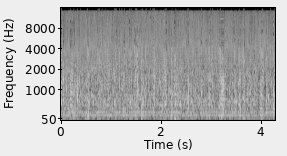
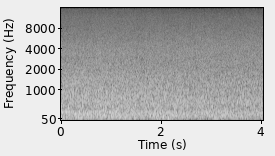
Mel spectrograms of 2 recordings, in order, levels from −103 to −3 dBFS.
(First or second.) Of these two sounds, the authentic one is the second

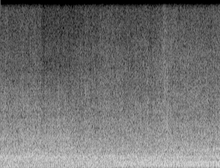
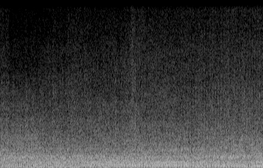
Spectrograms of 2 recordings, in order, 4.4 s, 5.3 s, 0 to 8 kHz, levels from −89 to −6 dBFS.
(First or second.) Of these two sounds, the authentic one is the second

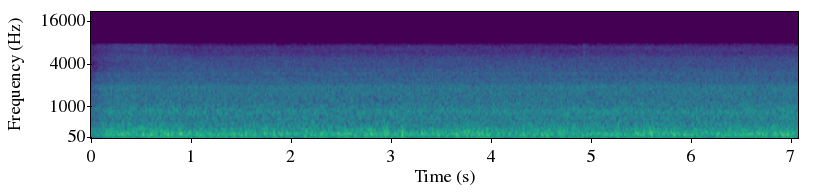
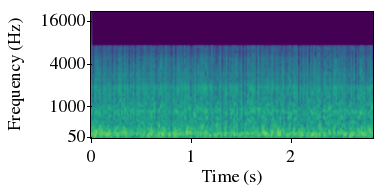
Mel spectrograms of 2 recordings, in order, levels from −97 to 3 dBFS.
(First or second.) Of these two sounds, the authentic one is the first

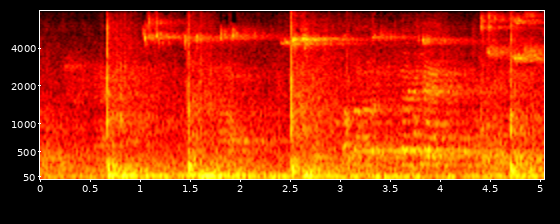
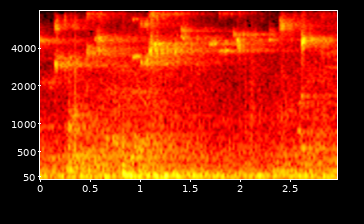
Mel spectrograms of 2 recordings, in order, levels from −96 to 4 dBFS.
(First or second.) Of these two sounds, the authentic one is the second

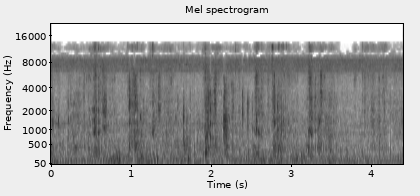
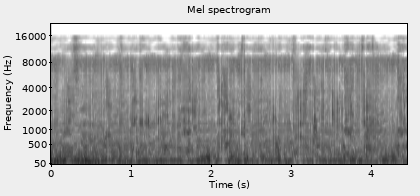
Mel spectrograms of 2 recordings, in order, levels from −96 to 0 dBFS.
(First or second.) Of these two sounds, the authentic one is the first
